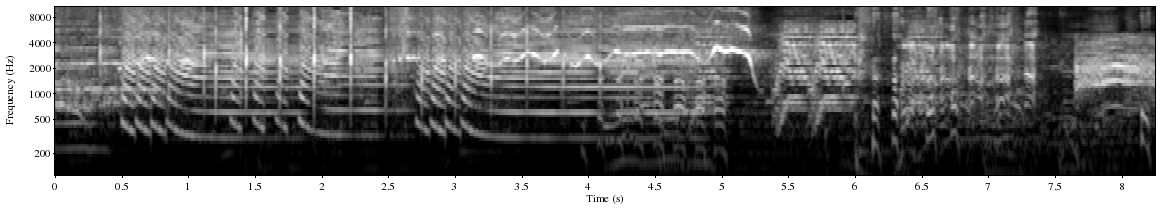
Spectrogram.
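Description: Loud air horn blasts, used as a novelty sound effect, blare in a long run of sliding, brassy tones over a steady low music bed.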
